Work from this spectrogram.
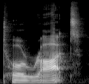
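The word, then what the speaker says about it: תּוֹרַת: You can see the other vowel changes that take place accordingly in the word Torah, in Torat, where again the komets has reduced to a patak.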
